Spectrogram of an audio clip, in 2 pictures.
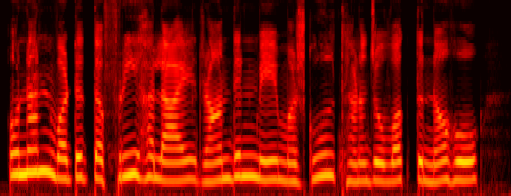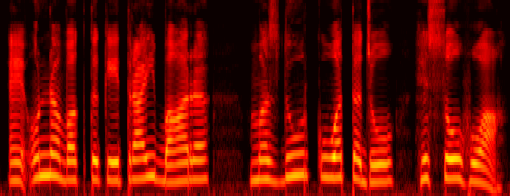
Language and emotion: Sindhi, neutral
